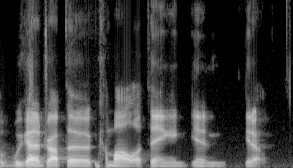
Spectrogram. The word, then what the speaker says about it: Kamala: hard of hearing uh it's comma like a comma like like in a sentence so and you pronounce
